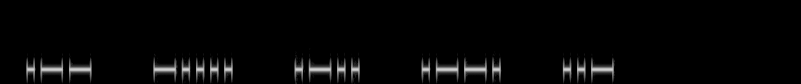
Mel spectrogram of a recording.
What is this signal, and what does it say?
Morse code, heard as a keyed tone, about 17 wpm, spaced as for 10 wpm, 700 Hz. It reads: W6LPU
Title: USA Call Signs - 3x Character Spacing - 17wpm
